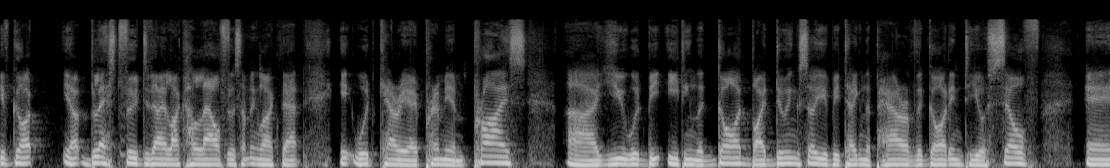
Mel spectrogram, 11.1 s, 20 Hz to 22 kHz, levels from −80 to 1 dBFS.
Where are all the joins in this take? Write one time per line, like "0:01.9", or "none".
0:02.3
